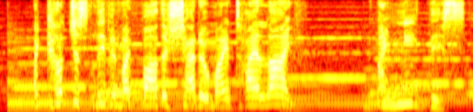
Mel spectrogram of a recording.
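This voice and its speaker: An actor playing an eager, headstrong teenage boy adventurer in an animated game cutscene, earnest, excitable and persuasive. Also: sits high, measured pace. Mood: pleading. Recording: music behind the voice.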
